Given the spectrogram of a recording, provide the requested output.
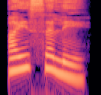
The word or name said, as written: ಐಸಲೆ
